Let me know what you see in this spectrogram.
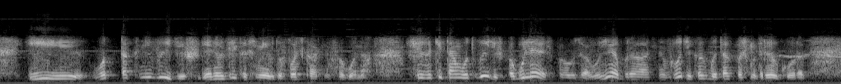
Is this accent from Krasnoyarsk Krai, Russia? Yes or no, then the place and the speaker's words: yes; Krasnoyarsk, Krasnoyarsk Krai, Russia; born there; now in Yaroslavl, Russia; я из Ярославля, где я сейчас живу, до Красноярска, где я родился, проехал на электричках совершенно бесплатно.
